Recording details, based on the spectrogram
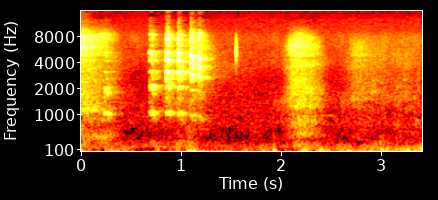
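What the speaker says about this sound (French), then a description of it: "Il y a beaucoup de bruit les oiseaux." Birds call outdoors in winter during roach fishing, in a few short bursts of chirps, with a brief high note between them, fairly faint against a soft background hiss.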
